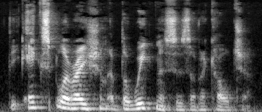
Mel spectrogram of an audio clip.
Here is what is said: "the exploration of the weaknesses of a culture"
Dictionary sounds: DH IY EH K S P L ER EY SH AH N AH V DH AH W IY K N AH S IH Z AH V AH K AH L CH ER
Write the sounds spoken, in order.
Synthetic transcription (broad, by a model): DH IY EH K S P L ER EY SH AH N AH V DH AH W IY K N AH S IH Z AH V AH K AH L CH ER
